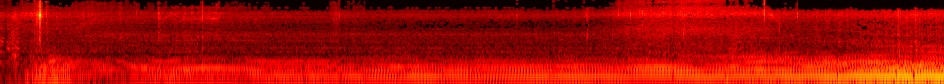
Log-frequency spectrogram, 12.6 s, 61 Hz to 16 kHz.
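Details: BMW E46 M3 idling with a low, loping, slightly uneven burble rising gradually in level; rough idle, owner suspects misfire.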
